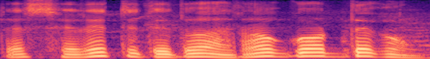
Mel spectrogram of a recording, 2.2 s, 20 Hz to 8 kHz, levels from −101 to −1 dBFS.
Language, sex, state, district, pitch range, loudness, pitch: Chakma, male, Tripura, Dhalai, 140-180 Hz, -14 LUFS, 160 Hz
